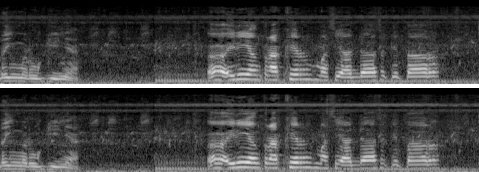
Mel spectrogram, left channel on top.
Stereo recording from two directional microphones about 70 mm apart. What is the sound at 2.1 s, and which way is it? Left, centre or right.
Speech, right.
